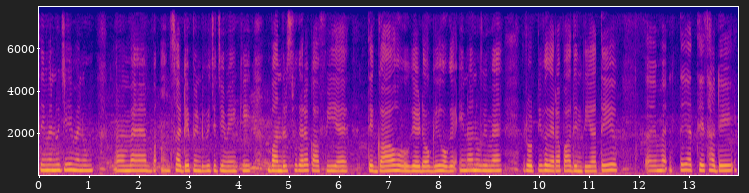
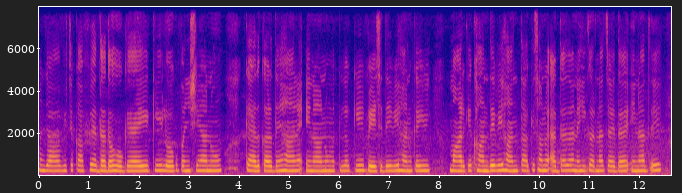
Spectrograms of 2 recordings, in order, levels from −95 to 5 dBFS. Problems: constant background noise, background conversations at intervals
